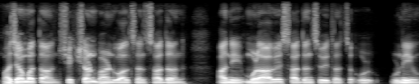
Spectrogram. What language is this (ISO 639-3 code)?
kok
